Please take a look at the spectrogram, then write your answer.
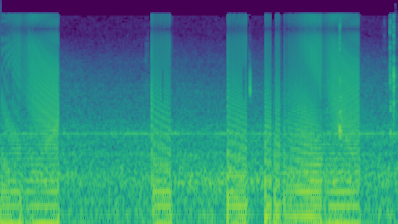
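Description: A raw, unprocessed synthesizer saw wave sounds in bursts, long tone, then short separated stabs, buzzy and harsh, with hum between notes and no speech.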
